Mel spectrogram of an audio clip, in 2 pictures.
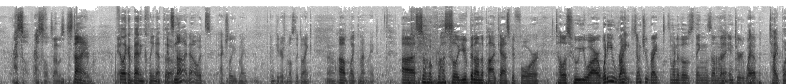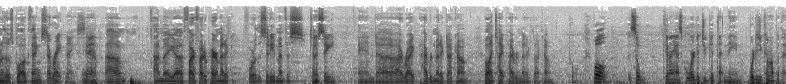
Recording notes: From the show floor at EMS Today.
